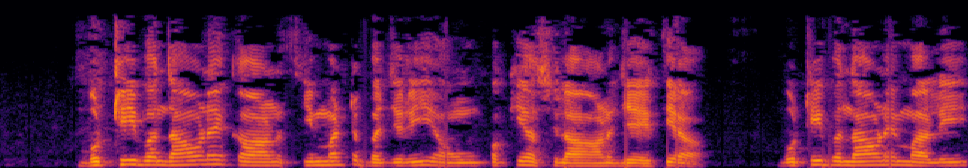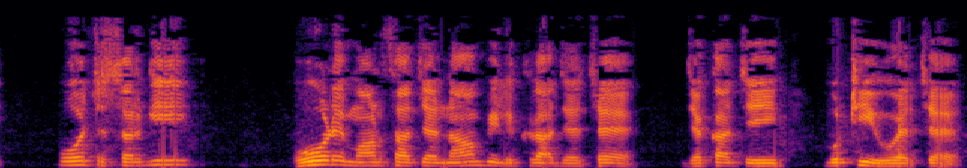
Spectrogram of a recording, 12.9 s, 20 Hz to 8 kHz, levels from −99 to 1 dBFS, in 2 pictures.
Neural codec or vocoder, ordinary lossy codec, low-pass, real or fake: none; MP3, 48 kbps; 7.2 kHz; real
